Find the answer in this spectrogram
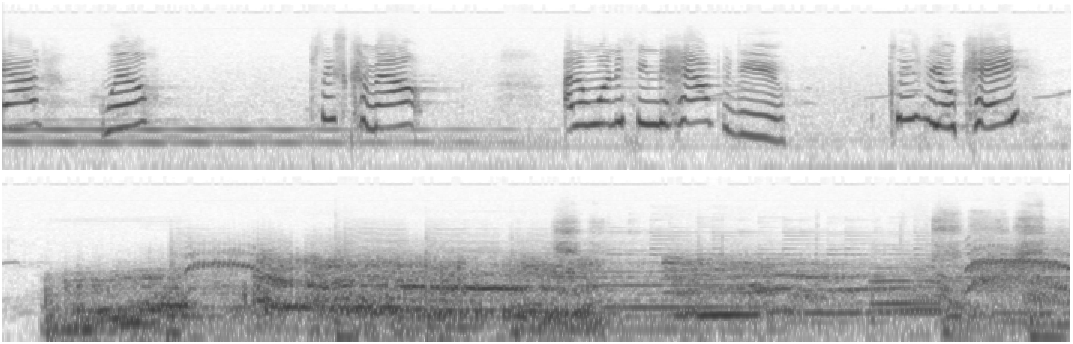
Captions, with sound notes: - Dad, Will, please come out. I don't want anything to happen to you. Please be okay. (dinosaurs roaring) (Holly gasping)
